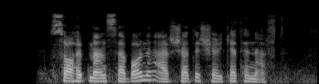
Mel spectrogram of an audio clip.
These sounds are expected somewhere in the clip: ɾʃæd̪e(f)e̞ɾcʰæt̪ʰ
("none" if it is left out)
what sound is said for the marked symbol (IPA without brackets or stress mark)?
ʃ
